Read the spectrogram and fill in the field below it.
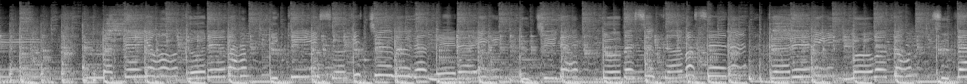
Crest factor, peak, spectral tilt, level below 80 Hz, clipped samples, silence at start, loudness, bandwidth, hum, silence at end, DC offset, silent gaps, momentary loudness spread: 10 dB; 0 dBFS; -4 dB/octave; -18 dBFS; under 0.1%; 0 s; -11 LUFS; over 20 kHz; none; 0 s; under 0.1%; none; 2 LU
